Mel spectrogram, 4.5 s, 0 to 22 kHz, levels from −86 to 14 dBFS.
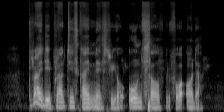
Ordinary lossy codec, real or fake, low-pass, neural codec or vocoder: none; fake; none; autoencoder, 48 kHz, 128 numbers a frame, DAC-VAE, trained on Japanese speech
